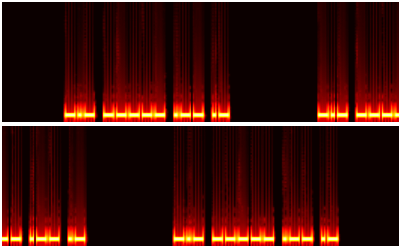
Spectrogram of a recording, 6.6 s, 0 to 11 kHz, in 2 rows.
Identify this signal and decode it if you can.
Morse code, heard as a keyed tone, about 44 wpm, 700 Hz. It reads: K0WA K0WA K0WA
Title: Easy Call Signs Repeated 3x - 45wpm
